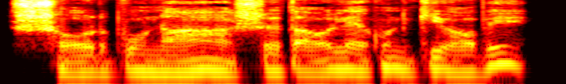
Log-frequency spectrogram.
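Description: A man's voice: sits low, normal speed, husky, dry recording, studio quality. A man playing a scheming, threatening village villain in a horror cartoon, with theatrical delivery. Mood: alarmed. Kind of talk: Bengali horror cartoon dialogue.

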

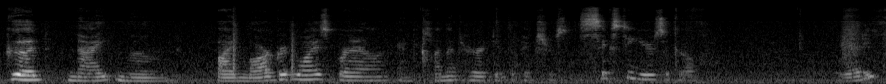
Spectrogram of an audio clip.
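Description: A middle-aged woman reads a picture book aloud to small children. Her delivery is slow, gentle and expressive, with drawn-out phrases and soft hushed moments. She is recorded at a distance from the microphone, with clear room noise behind her. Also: fairly low pitch. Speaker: children's read-aloud presenter and trainer. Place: small indoor room lined with picture books. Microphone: far camera microphone.

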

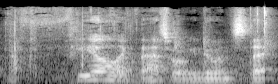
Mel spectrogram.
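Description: Card player, man, calm and methodical, low voice, roomy studio with audible noise. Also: normal speed. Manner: calm, explains plays step by step. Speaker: card game player, show regular. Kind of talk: casual game commentary. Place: indoor studio table, overhead camera. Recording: echoey room with clear background noise.

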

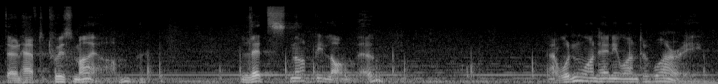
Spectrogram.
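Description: An actor playing a dignified, loyal elderly British butler in a game cutscene, speaking in a measured, courteous, dry way. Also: male voice, mid-range voice, big pitch swings, music in the background. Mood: dryly fond. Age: older. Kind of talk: video game cutscene acting.

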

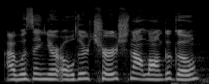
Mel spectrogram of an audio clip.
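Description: A young woman interpreting a sermon on a church stage, repeating each phrase briskly and plainly. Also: fairly high pitch, flat delivery, fairly bright tone. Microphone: handheld mic. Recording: long reverb of a large hall.

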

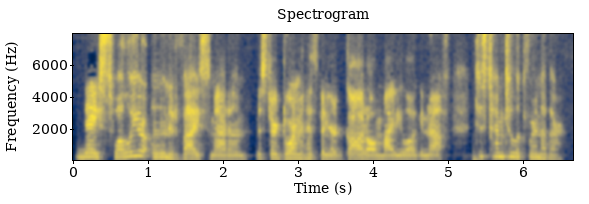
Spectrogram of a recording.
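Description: A woman playing a witty, sharp-tongued young lady in a classical stage comedy, arch and mocking. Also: medium pitch, normal speed, close to an everyday voice. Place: indoors at home, on a video call.

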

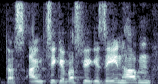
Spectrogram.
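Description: An obedient, apologetic servant acted by a man in a fairy-tale audio play, speaking in a moderately high male voice. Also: brisk, a bit bright, lightly acted.

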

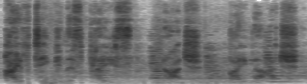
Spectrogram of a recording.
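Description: A bitter game supervillain with a low voice, gloating with menace. He speaks slowly and dramatically over loud music. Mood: menacing gloating. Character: bitter, powerful male supervillain gloating over a ruined city.

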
